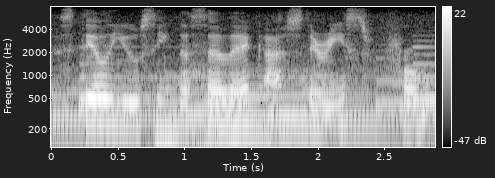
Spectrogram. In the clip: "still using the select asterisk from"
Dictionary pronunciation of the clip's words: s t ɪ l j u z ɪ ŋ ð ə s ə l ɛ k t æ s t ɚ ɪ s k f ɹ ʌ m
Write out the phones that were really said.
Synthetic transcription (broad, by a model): s t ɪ l j u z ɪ ŋ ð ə s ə l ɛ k æ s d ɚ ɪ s f ɹ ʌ m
